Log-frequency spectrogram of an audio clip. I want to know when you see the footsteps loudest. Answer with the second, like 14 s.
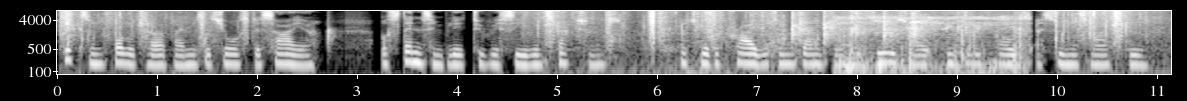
8 s.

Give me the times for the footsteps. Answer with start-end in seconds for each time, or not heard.
0.0-2.0, 4.5-11.1.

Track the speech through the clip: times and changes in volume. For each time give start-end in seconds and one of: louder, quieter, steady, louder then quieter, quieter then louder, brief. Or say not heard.
0.1-11.1 steady.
